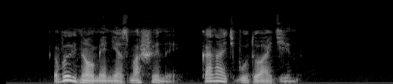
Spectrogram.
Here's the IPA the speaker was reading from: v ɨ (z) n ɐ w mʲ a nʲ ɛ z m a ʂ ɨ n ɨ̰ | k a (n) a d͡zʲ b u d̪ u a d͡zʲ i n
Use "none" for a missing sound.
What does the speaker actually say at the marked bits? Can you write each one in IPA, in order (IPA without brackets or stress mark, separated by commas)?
ɣ, n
